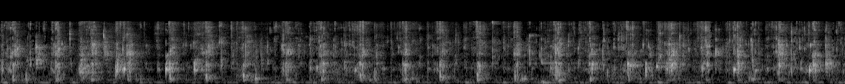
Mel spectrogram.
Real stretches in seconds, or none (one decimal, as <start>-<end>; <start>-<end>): 0.0-1.1; 2.7-3.5; 5.2-6.2; 7.1-8.5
